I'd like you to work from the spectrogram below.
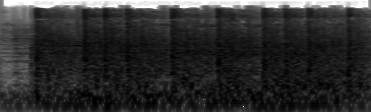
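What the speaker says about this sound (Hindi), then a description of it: "किस तरह इन आतंकियों का हवाई फायरिंग के साथ स्वागत किया गया" Celebratory aerial gunfire welcoming militants crackles in a dense, continuous burst of rapid shots and volleys, loud and close, with overlapping reports and no speech.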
